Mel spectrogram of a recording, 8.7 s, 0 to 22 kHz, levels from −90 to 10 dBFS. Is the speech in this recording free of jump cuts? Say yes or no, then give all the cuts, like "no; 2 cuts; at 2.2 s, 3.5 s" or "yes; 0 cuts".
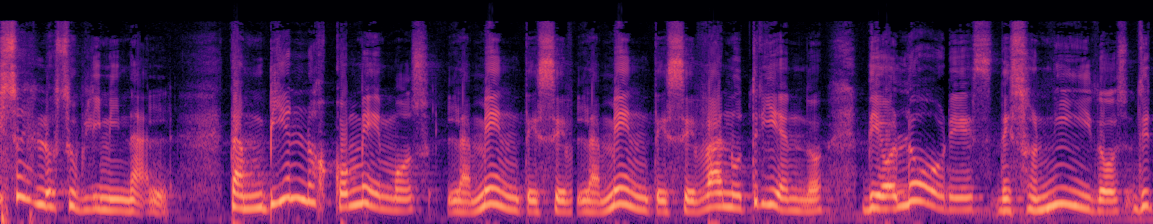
no; 1 cut; at 4.3 s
